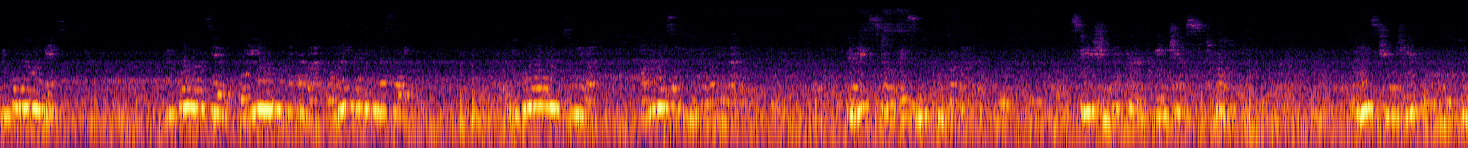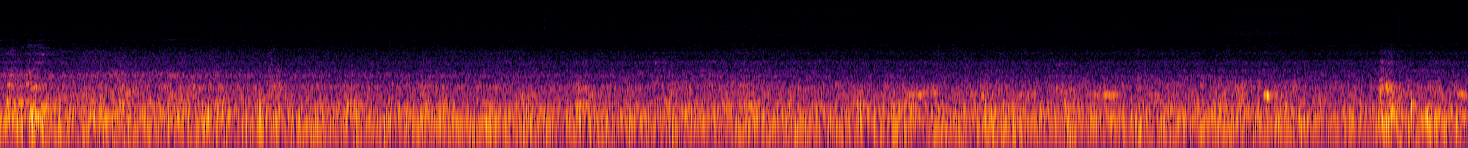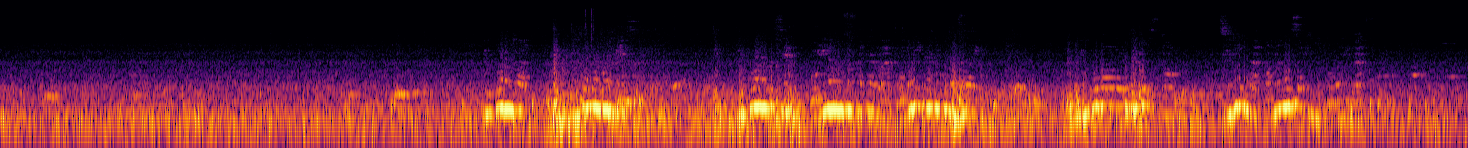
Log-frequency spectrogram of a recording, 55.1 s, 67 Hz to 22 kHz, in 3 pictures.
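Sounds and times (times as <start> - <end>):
train wheels rumbling: 0.0 - 55.0.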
